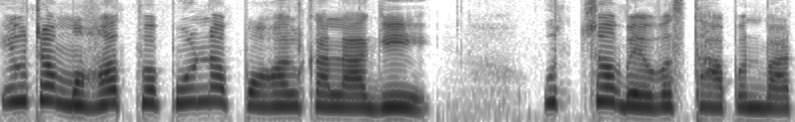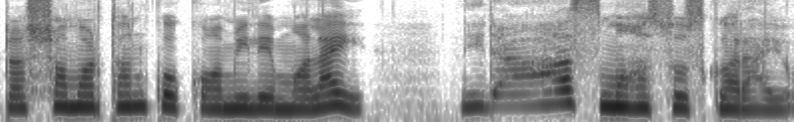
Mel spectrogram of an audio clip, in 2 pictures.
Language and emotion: Nepali, sad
